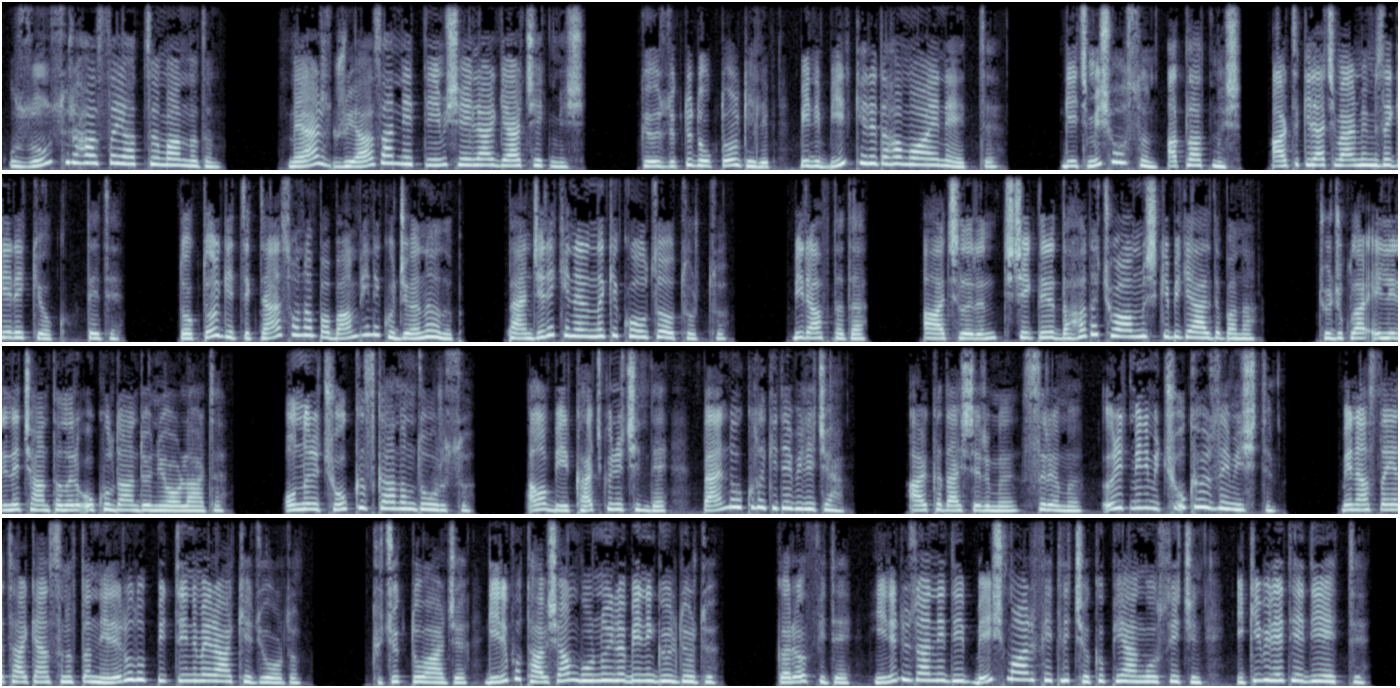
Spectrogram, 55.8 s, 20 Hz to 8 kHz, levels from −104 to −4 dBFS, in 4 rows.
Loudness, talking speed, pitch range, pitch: -19 LUFS, 110 wpm, 220-295 Hz, 250 Hz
